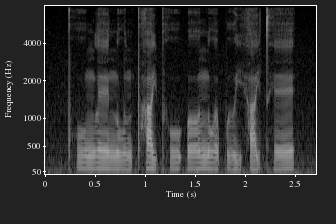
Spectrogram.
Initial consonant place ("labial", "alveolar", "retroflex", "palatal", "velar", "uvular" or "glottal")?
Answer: labial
